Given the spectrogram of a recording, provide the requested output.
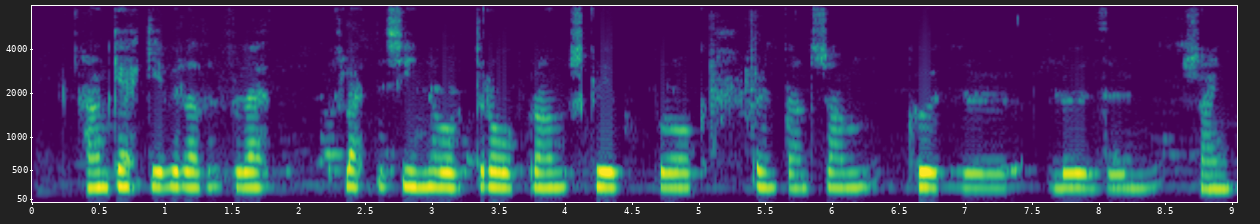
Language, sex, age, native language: Icelandic, female, 50-59, Icelandic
